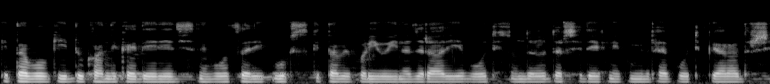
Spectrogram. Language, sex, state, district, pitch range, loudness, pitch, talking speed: Hindi, male, Rajasthan, Bikaner, 125-130 Hz, -19 LUFS, 125 Hz, 240 wpm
